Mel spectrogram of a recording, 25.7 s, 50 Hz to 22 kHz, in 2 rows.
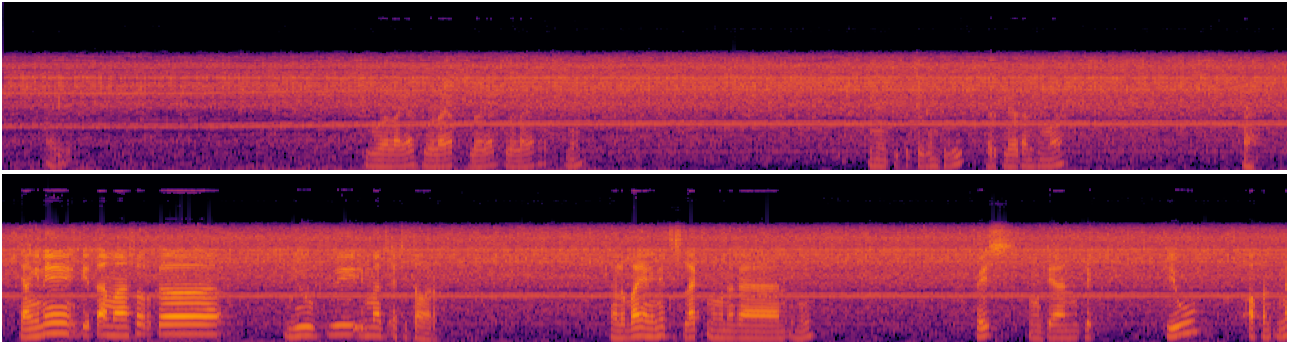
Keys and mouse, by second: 3.3-5.1 drag, 7.1-10.7 drag, 11.0-13.0 drag, 14.0-15.9 drag, 19.9-21.9 drag, 21.9 middle click, 24.3-25.7 drag.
